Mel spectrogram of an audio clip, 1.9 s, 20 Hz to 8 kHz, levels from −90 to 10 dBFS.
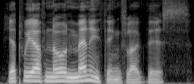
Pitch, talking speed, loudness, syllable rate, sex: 125 Hz, 245 wpm, -16 LUFS, 5.1 syllables/s, male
